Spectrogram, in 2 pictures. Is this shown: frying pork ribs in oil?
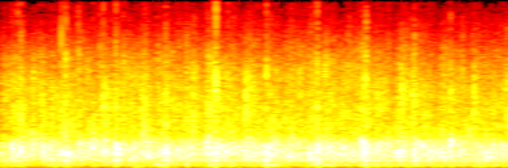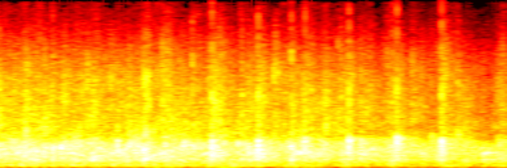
no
